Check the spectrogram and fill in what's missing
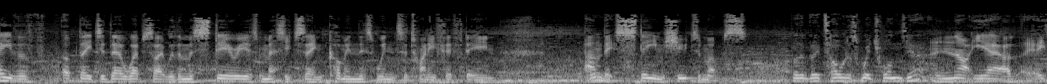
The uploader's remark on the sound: Please excuse this show's recording (live from Eurocade). Was quite ill with coldy sore throaty problems.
